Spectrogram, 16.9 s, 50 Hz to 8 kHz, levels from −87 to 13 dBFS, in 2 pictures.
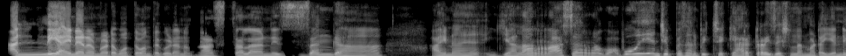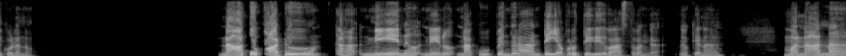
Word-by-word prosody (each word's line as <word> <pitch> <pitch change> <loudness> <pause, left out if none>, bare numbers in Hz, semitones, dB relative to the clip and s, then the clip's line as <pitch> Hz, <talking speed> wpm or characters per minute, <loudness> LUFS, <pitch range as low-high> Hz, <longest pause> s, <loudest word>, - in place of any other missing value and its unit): అన్నీ 140 - +5
ఆయనేననమాట 110 -5 +5
మొత్తవంతా 100 +1 -5
కూడాను. 90 -2 -6 0.2
అస్సలా 100 +1 -3
నిజ్జంగా 100 - -4 0.9
"ఆయన 115 +1 -3 0.6
ఎలా 185 - -1 0.2
రాశారు 185 +7 -1
రా 175 - -5
బాబోయ్!" 195 +9 -2
అని 210 -2 -3
చెప్పేసనిపిచ్చె 170 -5 -5
క్యారెక్టరైజేషన్లనమాట 145 - -4
అయన్నీ 115 +7 -5
కూడాను! 90 -4 -8 1.9
నాతో 180 +11 +7
పాటూ 190 0 +7 0.5
అహ! 130 - 0 0.3
నేను, 205 +7 +5 0.2
నేను 165 +3 +2 0.2
నాకు 135 - -1
'ఉపేంద్ర' 220 - -2
అంటే 185 +2 0
ఎవరో 185 +4 -2
తెలీదు 160 +2 -1
వాస్తవంగా. 90 -7 -6 0.3
ఓకే 115 - -8
నా? - - -9 0.8
మా 135 - +3
నాన్న 215 - +2
145 Hz, 110 wpm, -23 LUFS, -, 1.9 s, నాతో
